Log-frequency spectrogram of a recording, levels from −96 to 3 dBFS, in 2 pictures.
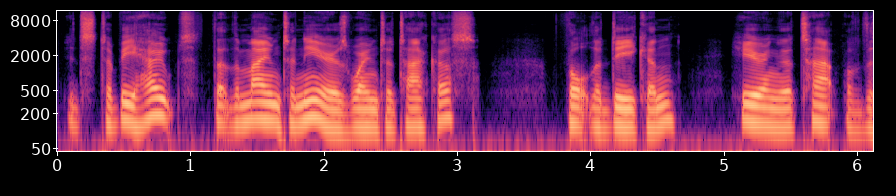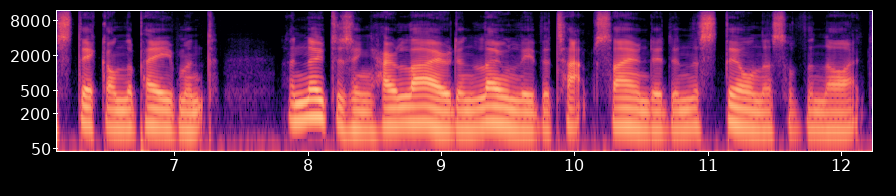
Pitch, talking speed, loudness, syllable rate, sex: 125 Hz, 180 wpm, -18 LUFS, 4.8 syllables/s, male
